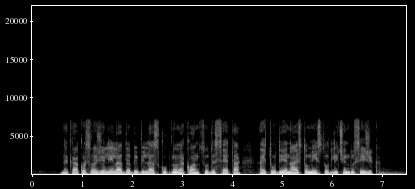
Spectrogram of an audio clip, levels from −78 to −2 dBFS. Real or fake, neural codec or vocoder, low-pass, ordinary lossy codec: fake; codec, 16 kHz, 8 kbps, FreqCodec, smaller model; 7.2 kHz; none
